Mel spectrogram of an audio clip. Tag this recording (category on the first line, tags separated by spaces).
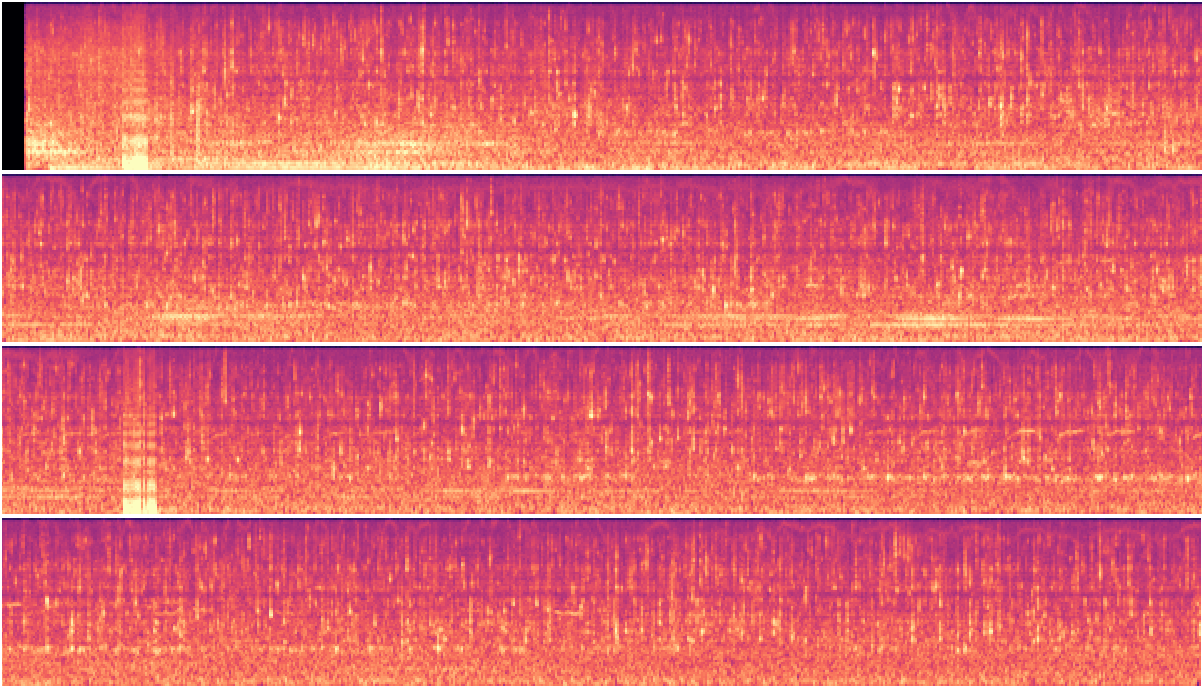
Soundscapes > Nature
Mildura soundscape wind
